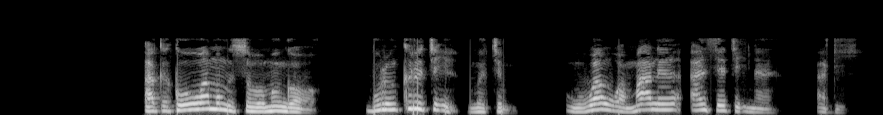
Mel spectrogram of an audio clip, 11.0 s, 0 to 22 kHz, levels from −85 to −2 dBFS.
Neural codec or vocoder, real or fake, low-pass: none; real; 5.4 kHz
